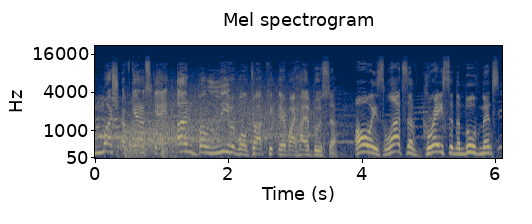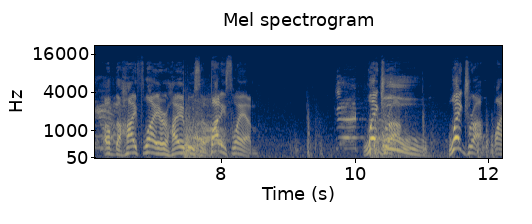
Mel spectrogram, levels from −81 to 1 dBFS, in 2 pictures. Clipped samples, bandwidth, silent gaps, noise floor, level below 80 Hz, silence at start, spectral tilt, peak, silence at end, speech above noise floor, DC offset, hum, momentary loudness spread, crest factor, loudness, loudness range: under 0.1%; 15.5 kHz; none; -54 dBFS; -56 dBFS; 0 s; -4 dB/octave; -6 dBFS; 0 s; 30 dB; under 0.1%; none; 10 LU; 18 dB; -24 LUFS; 2 LU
